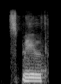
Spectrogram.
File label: "spilth", Indian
